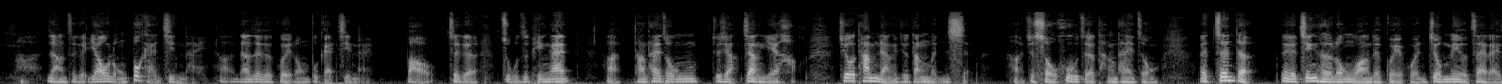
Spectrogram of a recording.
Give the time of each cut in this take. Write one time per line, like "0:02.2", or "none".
none

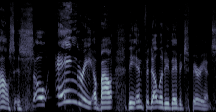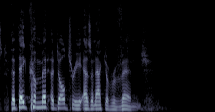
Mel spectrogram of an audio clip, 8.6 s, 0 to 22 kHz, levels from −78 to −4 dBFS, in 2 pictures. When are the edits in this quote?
0:04.5

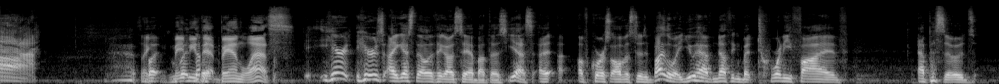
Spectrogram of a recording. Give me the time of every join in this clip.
0:02.0

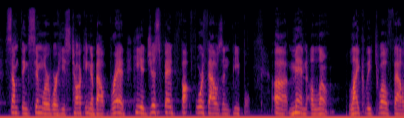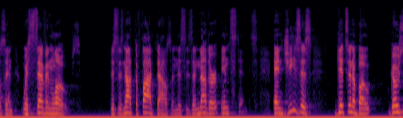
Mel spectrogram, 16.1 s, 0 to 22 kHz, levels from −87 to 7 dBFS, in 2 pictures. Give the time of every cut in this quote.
0:06.9

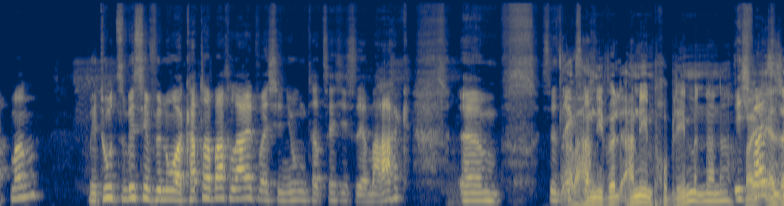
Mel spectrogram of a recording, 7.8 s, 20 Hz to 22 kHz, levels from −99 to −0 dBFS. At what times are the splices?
none

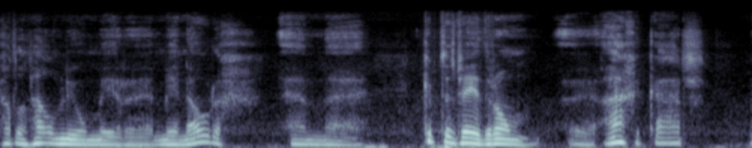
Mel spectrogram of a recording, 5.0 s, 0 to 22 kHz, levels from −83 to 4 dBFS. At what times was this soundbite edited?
none

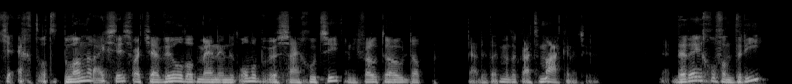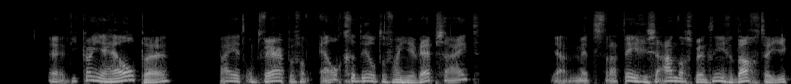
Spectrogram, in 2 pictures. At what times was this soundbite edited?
0:03.4

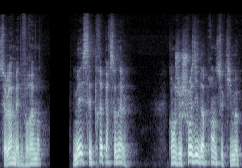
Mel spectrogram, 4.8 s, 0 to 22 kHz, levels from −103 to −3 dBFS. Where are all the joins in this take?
0:01.4

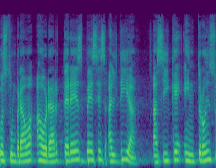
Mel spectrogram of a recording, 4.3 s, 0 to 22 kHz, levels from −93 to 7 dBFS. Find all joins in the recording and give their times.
none

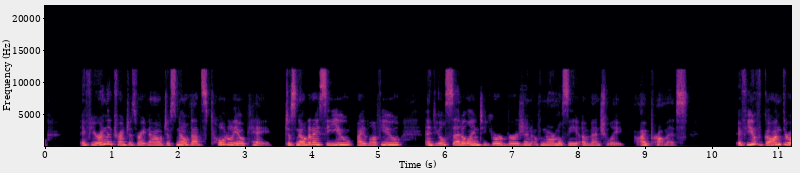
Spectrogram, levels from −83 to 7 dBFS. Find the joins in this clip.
none

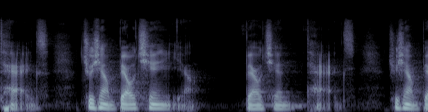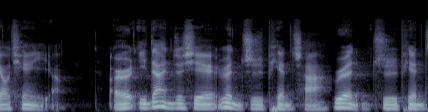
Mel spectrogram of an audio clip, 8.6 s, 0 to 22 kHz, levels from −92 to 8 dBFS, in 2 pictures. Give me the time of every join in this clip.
none

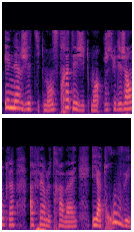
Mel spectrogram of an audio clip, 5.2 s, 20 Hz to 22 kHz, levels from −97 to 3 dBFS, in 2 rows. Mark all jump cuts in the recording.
0:02.0

